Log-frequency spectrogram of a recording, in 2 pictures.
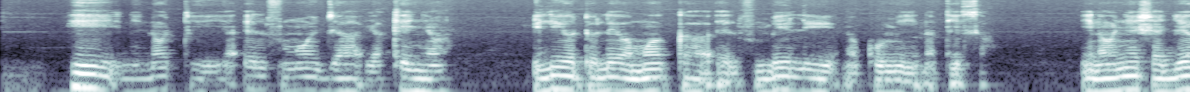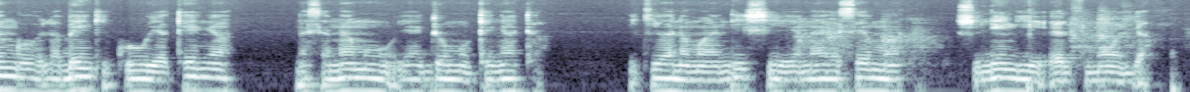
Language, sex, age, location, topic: Swahili, male, 18-24, Kisumu, finance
